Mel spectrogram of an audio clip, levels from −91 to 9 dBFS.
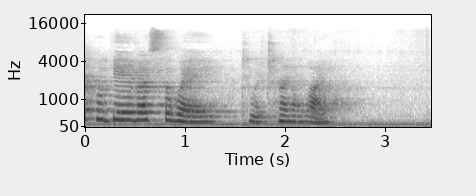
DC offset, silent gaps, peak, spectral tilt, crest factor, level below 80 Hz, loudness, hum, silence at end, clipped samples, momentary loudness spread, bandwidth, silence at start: under 0.1%; none; -6 dBFS; -7.5 dB/octave; 16 dB; -50 dBFS; -22 LUFS; none; 0 s; under 0.1%; 23 LU; 13 kHz; 0 s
